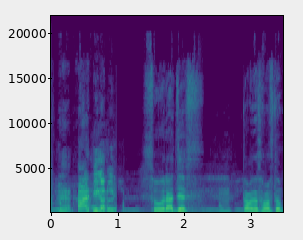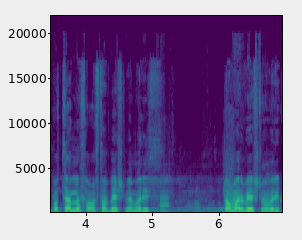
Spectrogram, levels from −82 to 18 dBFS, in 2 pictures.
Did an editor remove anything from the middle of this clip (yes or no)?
yes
